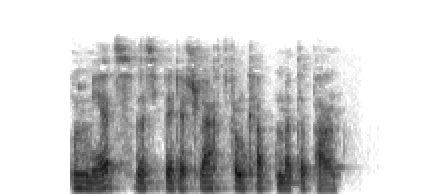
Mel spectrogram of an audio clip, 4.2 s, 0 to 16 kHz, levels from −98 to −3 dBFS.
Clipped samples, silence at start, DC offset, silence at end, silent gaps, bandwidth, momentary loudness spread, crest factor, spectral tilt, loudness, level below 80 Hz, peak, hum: under 0.1%; 0.7 s; under 0.1%; 0.85 s; none; 7.4 kHz; 6 LU; 18 dB; -6 dB/octave; -22 LUFS; -62 dBFS; -6 dBFS; none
